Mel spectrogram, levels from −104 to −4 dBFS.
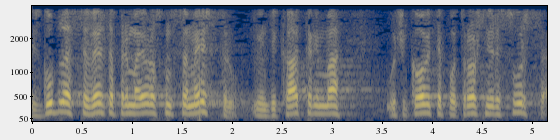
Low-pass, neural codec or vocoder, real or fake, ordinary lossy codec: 3.6 kHz; none; real; none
